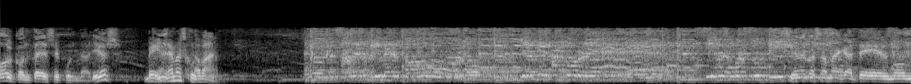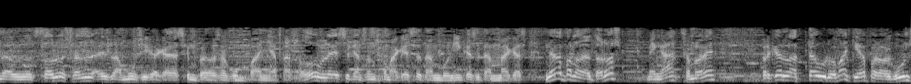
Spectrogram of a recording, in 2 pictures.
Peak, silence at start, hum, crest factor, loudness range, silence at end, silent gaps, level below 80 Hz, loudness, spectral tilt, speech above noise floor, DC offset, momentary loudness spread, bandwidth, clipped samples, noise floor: -4 dBFS; 0 s; none; 12 dB; 3 LU; 0 s; none; -72 dBFS; -16 LUFS; -2 dB/octave; 24 dB; under 0.1%; 4 LU; 6 kHz; under 0.1%; -39 dBFS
